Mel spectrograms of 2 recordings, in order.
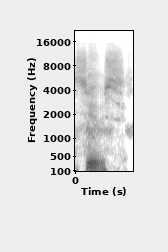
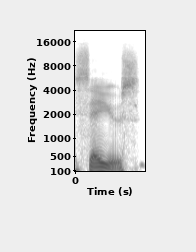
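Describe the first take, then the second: First: The name is said the usual English way. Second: The name is said in an unusual way. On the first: This is how the god's name is said. The speaker calls it wrong. "They can't say Zeus, even though it's spelled like Zeus" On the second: This is how the player wants his name said. The speaker calls it right. "all the casters have to say Zeus"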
